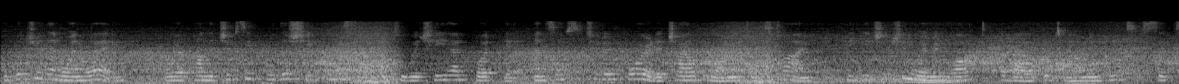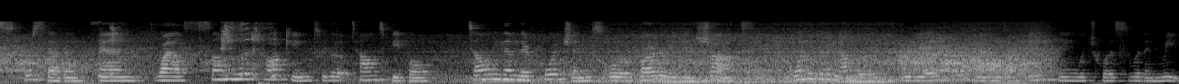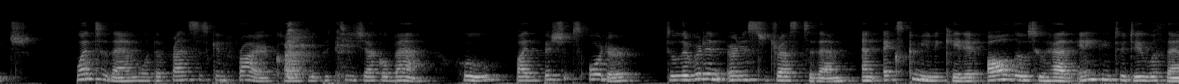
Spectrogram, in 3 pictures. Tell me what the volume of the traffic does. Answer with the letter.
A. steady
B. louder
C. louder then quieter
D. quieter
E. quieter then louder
E.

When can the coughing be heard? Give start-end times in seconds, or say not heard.
12.7-14.7, 25.7-27.1.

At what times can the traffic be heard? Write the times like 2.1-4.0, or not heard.
0.0-22.4.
